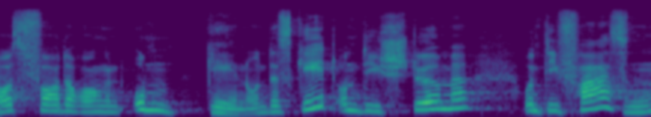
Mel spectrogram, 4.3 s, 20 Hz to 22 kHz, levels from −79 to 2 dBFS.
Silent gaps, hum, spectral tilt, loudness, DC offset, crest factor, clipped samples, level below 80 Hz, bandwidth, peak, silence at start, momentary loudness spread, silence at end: none; none; -3.5 dB/octave; -33 LUFS; under 0.1%; 20 dB; under 0.1%; -86 dBFS; 16 kHz; -14 dBFS; 0 s; 9 LU; 0 s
